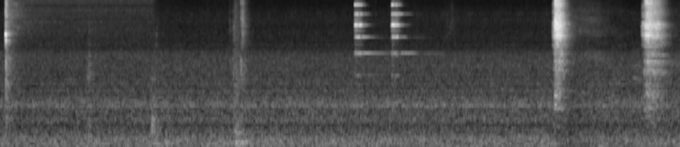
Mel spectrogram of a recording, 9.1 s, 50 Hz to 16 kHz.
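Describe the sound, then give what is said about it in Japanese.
A vintage Hankai Tramway streetcar, car 161, pulls away with a steady low rumble of motor and wheels, occasional clanks and a few short hissing bursts, with no talk. “日本で最長路の営業用の電車が走ってるトラムまあ路面電車ということなんですけどまあとにかくいろいろ歴史がありますんで、乗ってみましょう、はい、では今日も出発進行”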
